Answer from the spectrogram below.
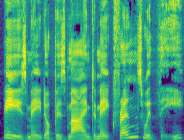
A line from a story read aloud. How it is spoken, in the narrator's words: replied Ben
